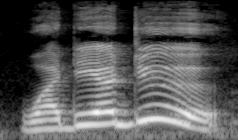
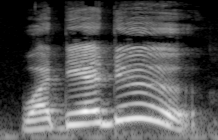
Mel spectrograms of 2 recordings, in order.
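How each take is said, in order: First: 'Do you' is run together quickly into a shortened form. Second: The same.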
